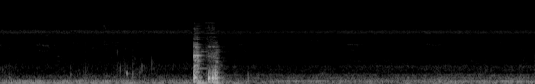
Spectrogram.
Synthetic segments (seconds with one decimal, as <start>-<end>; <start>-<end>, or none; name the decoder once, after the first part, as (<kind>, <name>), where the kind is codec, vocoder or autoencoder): 2.1-5.4 (vocoder, Vocos)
